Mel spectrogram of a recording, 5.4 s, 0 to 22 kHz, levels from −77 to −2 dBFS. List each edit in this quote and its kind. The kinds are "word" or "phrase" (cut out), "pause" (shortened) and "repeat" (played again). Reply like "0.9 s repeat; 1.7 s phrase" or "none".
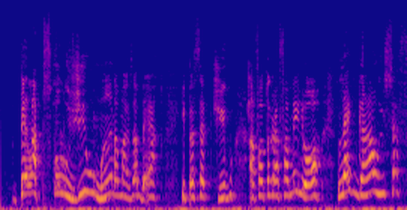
1.5 s phrase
